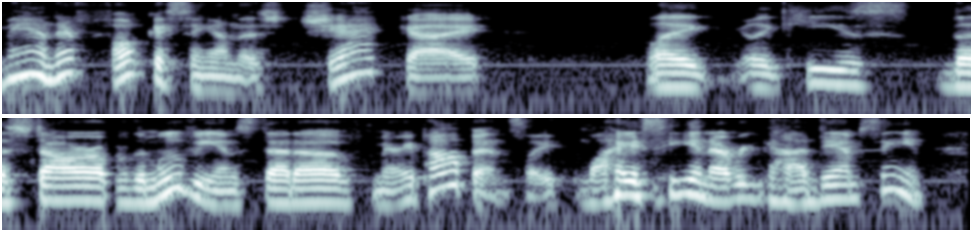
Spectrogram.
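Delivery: plain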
